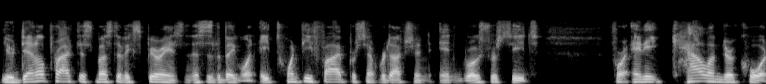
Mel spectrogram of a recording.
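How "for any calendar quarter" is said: emphatic, firmly stressed calendar. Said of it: "Emphasis on calendar".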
